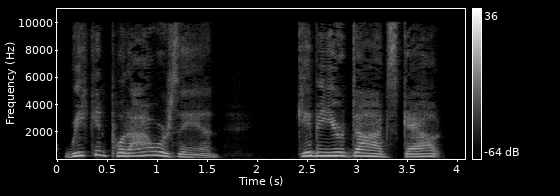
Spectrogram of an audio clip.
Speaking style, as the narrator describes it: Jim whispered

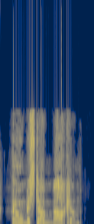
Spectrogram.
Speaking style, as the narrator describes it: she cried

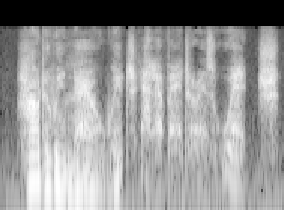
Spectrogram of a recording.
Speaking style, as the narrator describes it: Violet whispered

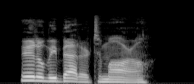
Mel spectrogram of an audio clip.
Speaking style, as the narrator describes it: said, still yawning

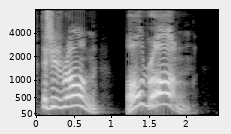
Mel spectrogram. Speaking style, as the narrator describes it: the deputy governor shouting

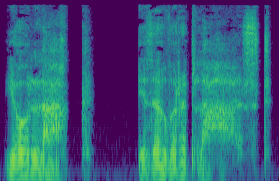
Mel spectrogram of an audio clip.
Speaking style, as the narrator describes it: he said in a terrible voice

